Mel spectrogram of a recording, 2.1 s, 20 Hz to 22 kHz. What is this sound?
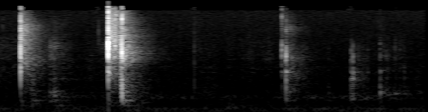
bottle cap 1st open 001
The cap of a fizzy water bottle being unscrewed. This is just the sound of the plastic seal breaking.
